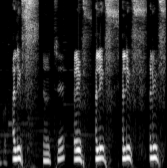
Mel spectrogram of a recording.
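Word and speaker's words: ألف: খেয়াল করো আমি কিভাবে উচ্চারণ করব। আলিফ হচ্ছে আলিফ, আলিফ, আলিফ, আলিফ।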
